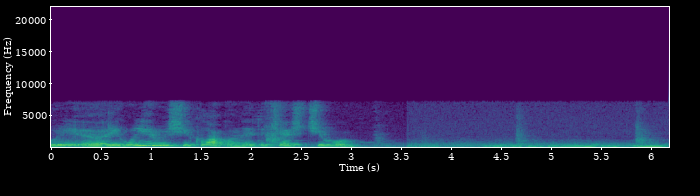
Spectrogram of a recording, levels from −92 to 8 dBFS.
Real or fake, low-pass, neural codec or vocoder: real; 7.2 kHz; none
